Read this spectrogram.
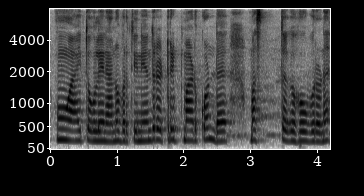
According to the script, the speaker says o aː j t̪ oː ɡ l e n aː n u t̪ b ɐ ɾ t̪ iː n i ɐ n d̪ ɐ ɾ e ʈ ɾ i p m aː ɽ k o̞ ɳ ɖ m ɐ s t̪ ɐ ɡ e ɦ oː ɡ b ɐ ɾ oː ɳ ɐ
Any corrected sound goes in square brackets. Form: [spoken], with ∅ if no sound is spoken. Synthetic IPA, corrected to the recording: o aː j t̪ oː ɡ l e n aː n u [∅] b ɐ ɾ t̪ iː n i ɐ n d̪ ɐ ɾ e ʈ ɾ i p m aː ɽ k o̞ ɳ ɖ m ɐ s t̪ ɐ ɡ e ɦ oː ɡ b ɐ ɾ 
